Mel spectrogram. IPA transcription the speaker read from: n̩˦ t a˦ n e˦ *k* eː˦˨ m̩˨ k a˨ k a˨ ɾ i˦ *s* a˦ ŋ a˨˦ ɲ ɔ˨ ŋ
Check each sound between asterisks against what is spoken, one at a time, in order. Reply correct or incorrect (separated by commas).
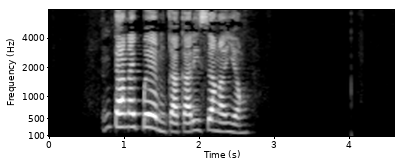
incorrect, correct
